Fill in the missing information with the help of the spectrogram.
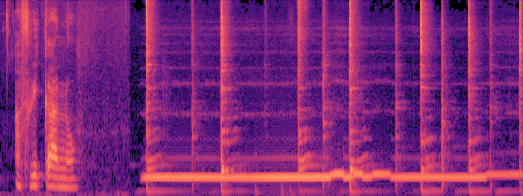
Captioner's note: quiet, pounding sounds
